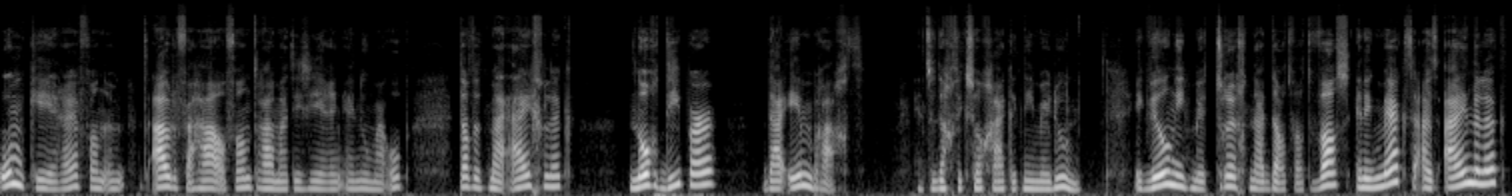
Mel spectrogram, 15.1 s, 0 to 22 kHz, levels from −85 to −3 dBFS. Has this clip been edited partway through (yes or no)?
yes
